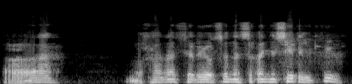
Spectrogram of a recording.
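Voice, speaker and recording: A man's voice: on the low side, normal speed, a little hiss or hum, close to an everyday voice. A man playing a curious, musing friend trading gossip, with a Filipino accent, in a radio drama. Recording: dull sound, loud music behind.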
